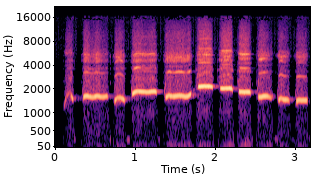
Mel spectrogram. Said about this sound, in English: This morning, I'm in the kitchen, and I'm whistling, as I often do, because I have joy in my heart, and I'm just a person who whistles all the time. I'm just whistling away.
